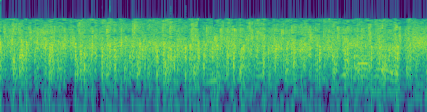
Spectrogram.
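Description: A group of people applauding, a dense patter of many hands clapping, with voices mixed in.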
